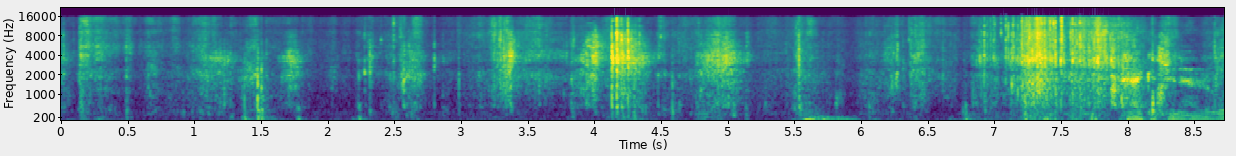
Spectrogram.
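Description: Rustling and crinkling of a canvas hoodie as it is handled and unfolded, in irregular soft scrapes, with a louder stretch of rustling near the end.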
